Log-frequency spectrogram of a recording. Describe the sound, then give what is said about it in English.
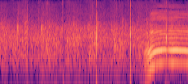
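An audience claps steadily in praise of the Lord Jesus, a dense, continuous patter with a few sharper slaps. Near the end a sustained voice swoops upward and holds a loud note over the clapping. “Let's give the Lord Jesus a wonderful hand clap of praise.”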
